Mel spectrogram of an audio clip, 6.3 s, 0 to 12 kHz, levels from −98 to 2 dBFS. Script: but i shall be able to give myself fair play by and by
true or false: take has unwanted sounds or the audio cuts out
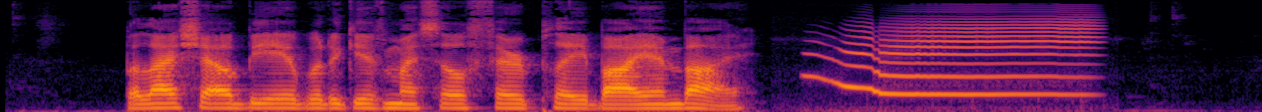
true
